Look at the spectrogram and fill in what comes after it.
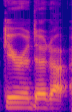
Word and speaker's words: Giridharadas: Anand Giridharadas. – Giridharadas. – Giridharadas.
